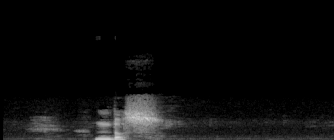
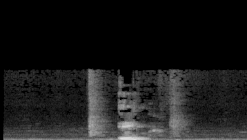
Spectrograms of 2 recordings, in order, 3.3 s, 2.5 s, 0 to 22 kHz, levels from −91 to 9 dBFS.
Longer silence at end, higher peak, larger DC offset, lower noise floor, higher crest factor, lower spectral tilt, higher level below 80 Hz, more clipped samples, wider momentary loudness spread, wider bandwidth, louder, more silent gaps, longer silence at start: first, 1.75 s vs 0.7 s; about the same, 0 dBFS vs 0 dBFS; neither; first, -66 dBFS vs -44 dBFS; first, 24 dB vs 18 dB; second, -5 dB/octave vs -7 dB/octave; second, -62 dBFS vs -44 dBFS; neither; second, 13 LU vs 24 LU; second, 7.4 kHz vs 11.5 kHz; second, -18 LUFS vs -14 LUFS; neither; about the same, 0.95 s vs 0.9 s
